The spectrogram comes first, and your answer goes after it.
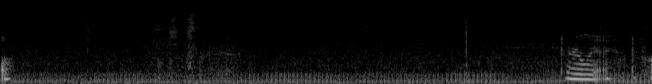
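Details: Domestic cat purring steadily while stepping on and kneading its owner's bladder; a continuous low, rumbling purr fills the recording, with a brief burst of a woman's speech near the end.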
